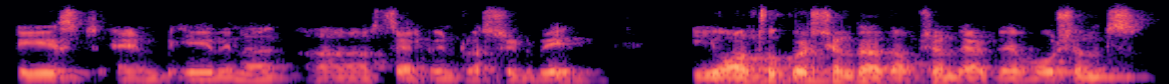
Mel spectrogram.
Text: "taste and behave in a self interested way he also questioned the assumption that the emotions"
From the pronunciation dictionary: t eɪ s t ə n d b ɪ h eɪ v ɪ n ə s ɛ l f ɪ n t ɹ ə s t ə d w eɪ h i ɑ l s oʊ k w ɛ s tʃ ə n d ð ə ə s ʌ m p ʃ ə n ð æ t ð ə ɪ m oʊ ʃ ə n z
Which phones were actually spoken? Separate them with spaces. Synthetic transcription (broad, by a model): t eɪ s t ə n d b ɪ h eɪ v ɪ n ə s ɛ l f ɪ n t ɹ ə s t ə d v eɪ h i ɑ l s oʊ k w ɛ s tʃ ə n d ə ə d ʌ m ʃ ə n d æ t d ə m oʊ ʃ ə n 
